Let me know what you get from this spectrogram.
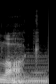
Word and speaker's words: Lok: Learn everything you can copywriting from, you know, Dan Locke, L-O-K. Dan Locke, that's how you pronounce his last name. Spell his last name. It's L-O-K as in Locke, without the C.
